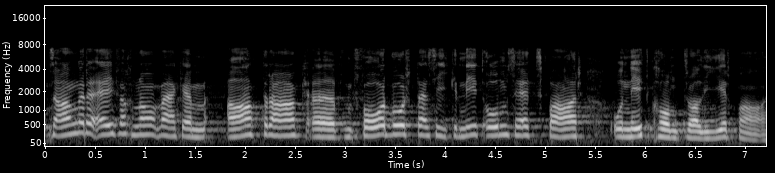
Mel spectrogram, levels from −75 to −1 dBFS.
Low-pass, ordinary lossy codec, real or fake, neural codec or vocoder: 7.2 kHz; none; fake; codec, 16 kHz, 8 kbps, FreqCodec, larger model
